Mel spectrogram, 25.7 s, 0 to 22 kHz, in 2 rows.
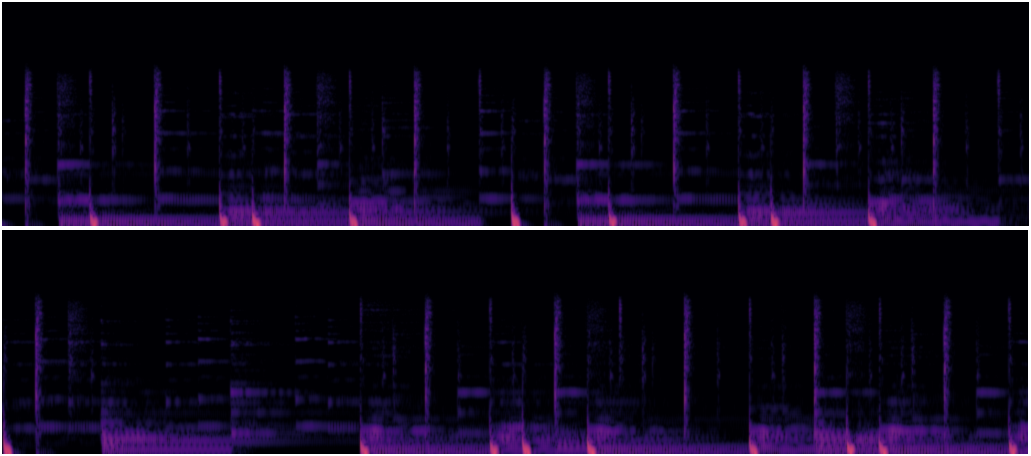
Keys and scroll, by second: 1.7-2.4 typing, 3.9 z.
